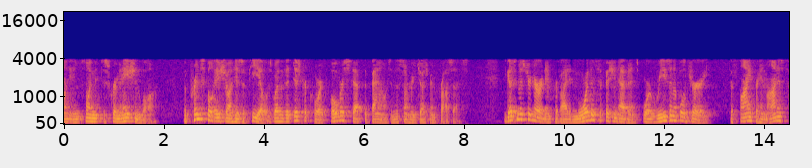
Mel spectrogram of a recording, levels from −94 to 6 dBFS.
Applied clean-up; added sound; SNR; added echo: neural mask model Resemble Enhance denoiser.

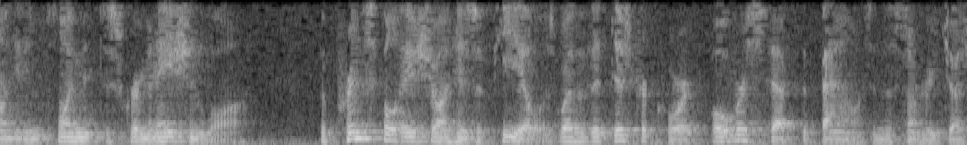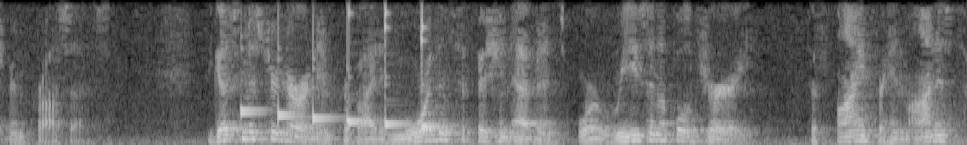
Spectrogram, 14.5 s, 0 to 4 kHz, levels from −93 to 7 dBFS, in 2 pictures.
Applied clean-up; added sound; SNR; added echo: none; Marimba, xylophone; -1 dB; none.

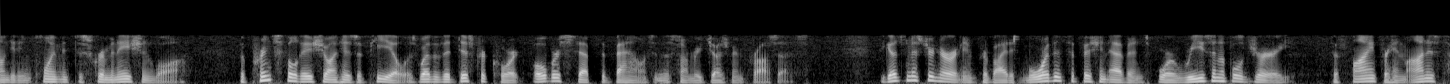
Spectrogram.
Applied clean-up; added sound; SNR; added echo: neural separator model SepFormer WHAM!.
